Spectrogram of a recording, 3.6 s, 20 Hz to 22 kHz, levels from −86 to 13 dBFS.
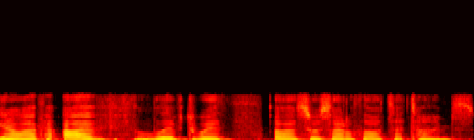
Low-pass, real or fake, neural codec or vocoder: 7.2 kHz; real; none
